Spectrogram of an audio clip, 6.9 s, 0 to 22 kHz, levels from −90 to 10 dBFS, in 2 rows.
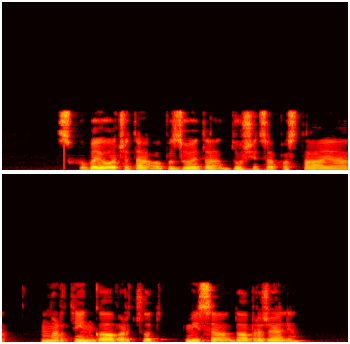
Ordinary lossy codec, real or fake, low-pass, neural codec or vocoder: none; real; none; none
